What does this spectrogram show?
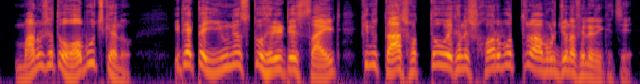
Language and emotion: Bengali, angry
